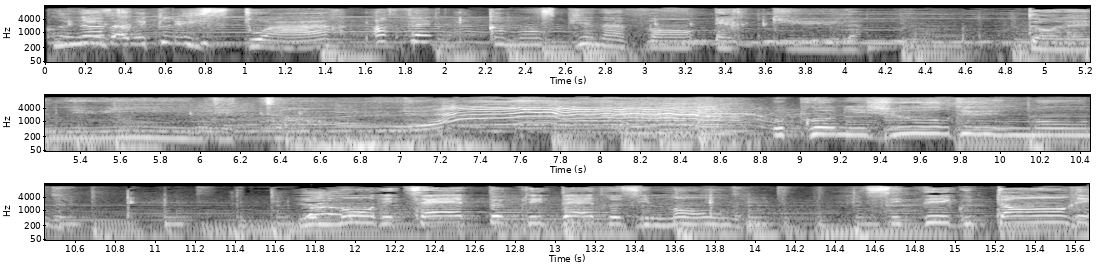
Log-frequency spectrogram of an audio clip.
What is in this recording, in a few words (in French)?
VOIX PARLEE CHANTEE; HERCULE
